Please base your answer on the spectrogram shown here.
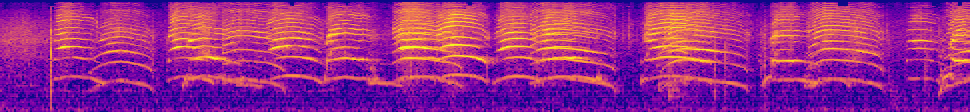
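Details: Several kittens calling together, a dense run of high, arching mews that rise then fall, overlapping almost continuously with short gaps around the sixth second.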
